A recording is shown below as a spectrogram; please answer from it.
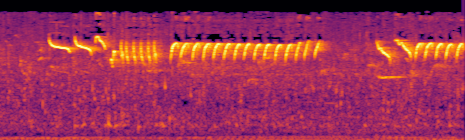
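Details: High whistled flourishes from an Oriental white-eye's canary-imitating 'nembak kenarian' master song, followed by a long, fast, even trill of repeated sharp notes, a pause, then another burst, with trickling water underneath.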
